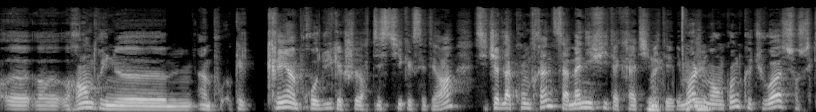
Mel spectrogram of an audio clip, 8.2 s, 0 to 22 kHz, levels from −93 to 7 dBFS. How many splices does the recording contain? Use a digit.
1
